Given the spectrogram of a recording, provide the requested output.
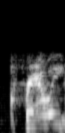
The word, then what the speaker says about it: Fraley: Is that how you say it right? Fraley?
